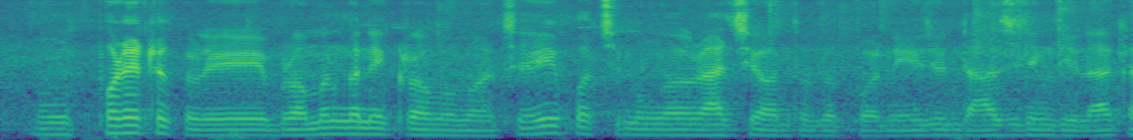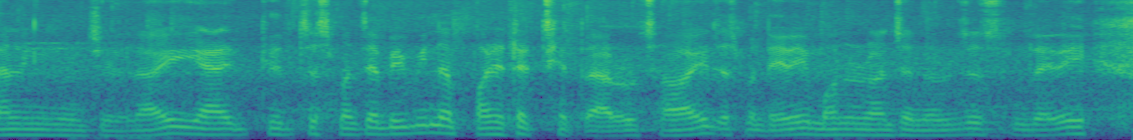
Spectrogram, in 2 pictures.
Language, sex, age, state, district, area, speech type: Nepali, male, 18-30, West Bengal, Darjeeling, rural, spontaneous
